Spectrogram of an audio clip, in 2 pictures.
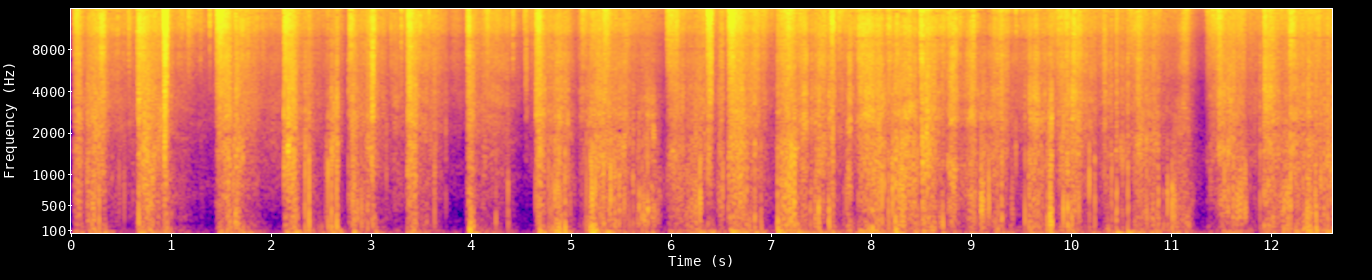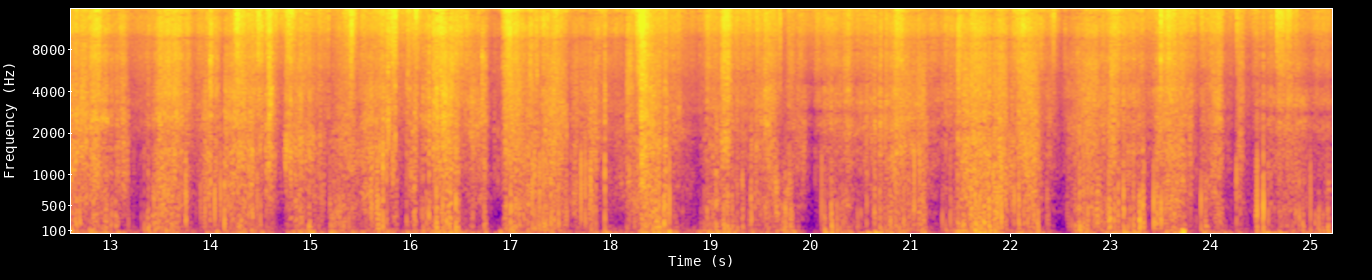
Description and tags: Walking through ankle deep snow.
crunch, footstep, step, walk, walking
